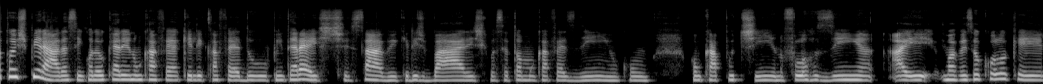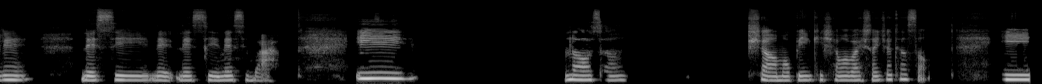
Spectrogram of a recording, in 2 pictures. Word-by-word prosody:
estou 360 0 +6
inspirada, 325 - +6
assim, 205 -1 -2
quando 205 +1 +1
eu 210 - +3
quero 220 -1 +4
ir - - +5
em 215 - +3
um 215 - +2
café, 215 -2 +1
aquele 205 0 -1
café 210 -2 -1
do 195 +1 -1
Pinterest, 205 -1 +2
sabe? 190 -1 +4
Aqueles 190 +1 -4
bares 190 +1 +2
que - - -16
você 190 +1 -7
toma 195 0 -4
um - - -7
cafezinho 185 -1 -4
com 185 -1 -6 0.4
com 200 -1 -2
cappuccino, 200 -1 -1
florzinha, 205 0 0
aí 200 0 +4
uma 215 0 +3
vez 210 +1 0
eu 230 - +2
coloquei 240 -2 0 0.2
ele 210 +2 -2 0.5
nesse 195 0 -2
ne 190 -2 -5
nesse 195 0 -4
nesse 200 +1 -5
bar. 190 - -9 0.8
E 275 0 +3 1.5
nossa 205 -1 -3 1.2
Chama 190 -3 -2
o - - -7
pink 200 +1 -6
chama 195 -2 -6
bastante 195 +2 -6
atenção. 230 +1 -7 0.7
E 220 -1 +3
200 Hz, 130 wpm, -23 LUFS, 195-215 Hz, 1.5 s, estou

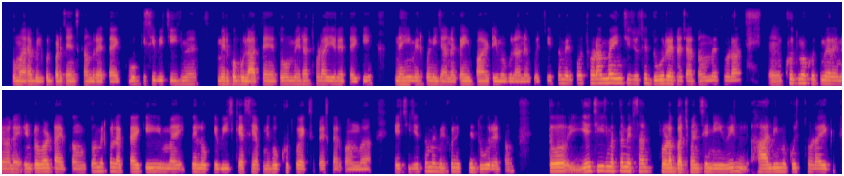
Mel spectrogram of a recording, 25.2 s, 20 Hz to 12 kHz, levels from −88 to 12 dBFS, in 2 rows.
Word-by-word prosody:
तुम्हारा 125 -1 +2
बिल्कुल 125 0 -1
प्रेजेंस 120 0 0
कम 120 0 0
रहता 120 0 0
है। 120 - +2 0.2
वो 130 0 +2
किसी 135 +1 -3
भी 135 - +1
चीज़ 130 -1 -4
में 130 0 -3 0.3
मेरे 130 -1 +2
को 135 - +3
बुलाते 120 -1 +3
हैं 120 -1 0
तो 130 +1 -1
मेरा 130 0 -1
थोड़ा 130 0 -3
ये 130 0 +3
रहता 125 -1 -3
है 120 - +1
कि, 130 +3 -4 0.4
नहीं 130 +1 +3
मेरे 130 0 -1
को 130 - -2
नहीं 125 -1 +1
जाना 120 -1 -1
कहीं 125 +1 +1
पार्टी 120 0 +1
में 120 -1 +1
बुलाना 120 0 -1
कोई 120 - -6
ची 135 - -5
तो 155 - -3
मेरे 150 -2 0
को 155 - +1
थोड़ा 160 +1 +1
मैं 170 +1 +5
इन 170 0 +5
चीज़ों 150 -2 -4
से 165 +3 -2
दूर 145 0 +2
रहना 135 -2 +3
चाहता 125 -1 -3
हूँ। 130 - -3
मैं 140 +1 -2
थोड़ा 135 0 -3 0.5
अ, 120 0 -2
खुद 160 0 0
में 165 0 +4
खुद 150 -2 -2
में 145 0 +3
रहने 135 -1 0
वाला 130 0 -1
इंट्रोवर्ट 145 +1 +2
टाइप 135 -2 +1
का 130 - -1
हूँ 130 +1 -5
तो 155 - -1
मेरे 155 0 -1
को 160 - 0
लगता 145 -1 +1
है 140 0 +5
कि 145 +1 +1 0.2
मैं 135 0 0
इतने 140 - -2
लोग 135 -1 +1
के 135 - +1
बीच 130 -1 -1
कैसे 135 +1 0
अपने 125 -1 -4
को 135 +1 +2
खुद 140 - -4
को 140 - +3
एक्सप्रेस 130 0 -4
कर 125 - -4
पाऊँगा। 120 +1 -3 0.4
ये 135 - +1
चीज़ें, 135 +1 -6
तो 160 +3 -6
मैं 155 -1 0
बिल्कुल 150 +1 -1
इससे 145 +1 -2
दूर 135 0 +2
रहता 125 0 -6
हूँ। 160 - -10 0.5
तो, 155 +1 +8
ये 155 +3 +2
चीज़ 175 +1 +1
मतलब 165 0 +2
मेरे 155 -2 +3
साथ 150 -1 0 0.2
थोड़ा 145 -1 +6
बचपन 140 0 +2
से 145 +1 0
नहीं 135 -1 +2
हुई, 145 +2 0
हाल 135 0 +3
ही 145 - +5
में 150 0 +1
कुछ 145 0 0
थोड़ा 135 -1 -1
एक 135 0 +1
135 Hz, 245 wpm, -24 LUFS, 125-145 Hz, 0.5 s, तो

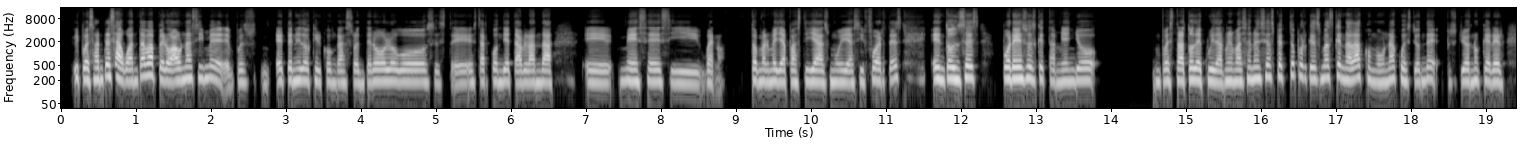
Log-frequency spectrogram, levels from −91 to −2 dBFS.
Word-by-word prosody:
y 225 - -4
pues 210 -1 +1
antes 235 +4 +3
aguantaba, 200 +8 +6
pero 195 -5 +3
aún 200 +3 +6
así 225 0 -1
me 220 -4 -1
pues 180 -1 -8 0.2
he 190 +1 +1
tenido 200 -1 0
que 195 - -5
ir 180 - -5
con 185 -2 -6
gastroenterólogos, 185 +1 -1
este, 170 +1 -6
estar 180 +1 -4
con 190 -2 -4
dieta 185 -2 +1
blanda, 180 0 +1 0.4
eh, 175 -1 -3
meses 190 -1 -1
y 165 -2 -4
bueno, 170 +1 -6 0.3
tomarme 190 -1 0
ya 180 -1 +3
pastillas 185 -1 0
muy 180 0 -1
así 175 +2 -4
fuertes, 200 +4 -2 0.4
entonces, 220 +1 +4 0.3
por 220 0 +5
eso 220 +1 +6
es 215 - -1
que 220 - -2
también 190 0 -3
yo, 200 +3 -1 0.9
pues 195 -1 -2
trato 200 +1 +3
de 200 -2 +4
cuidarme 190 0 0
más 190 +2 0
en 215 - +1
ese 225 +3 0
aspecto, 250 +2 -3
porque 230 -5 -2
es 215 - -3
más 235 0 -1
que 260 - +1
nada 215 +3 +4
como 185 -7 -5
una 210 +5 0
cuestión 190 -3 -4
de 215 -3 -2
pues 180 0 -17
ya 190 +1 0
no 200 +1 -2
querer 185 -3 0
190 Hz, 180 wpm, -24 LUFS, 180-210 Hz, 0.9 s, aguantaba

